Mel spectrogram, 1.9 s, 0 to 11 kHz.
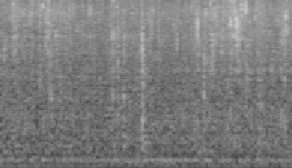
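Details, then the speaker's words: GE dishwasher model GDWT668V00SS, being run to diagnose a leak from both sides of the door: a steady trickling rush over a low hum as it fills with water normally before spraying starts. "okay i started it i can hear it filling right now um pretty soon it'll start spraying around"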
